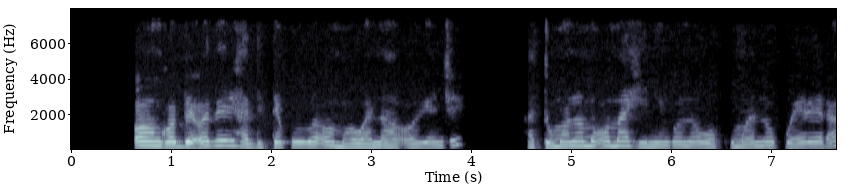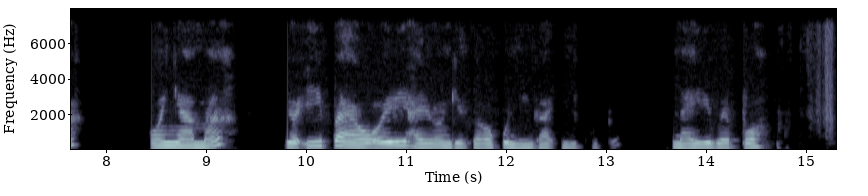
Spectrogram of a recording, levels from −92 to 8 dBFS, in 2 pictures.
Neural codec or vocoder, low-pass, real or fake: none; 7.2 kHz; real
